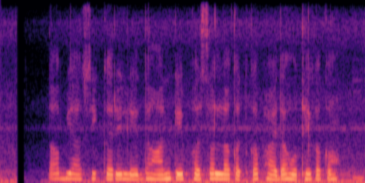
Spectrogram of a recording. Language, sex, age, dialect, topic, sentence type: Chhattisgarhi, female, 25-30, Central, agriculture, statement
